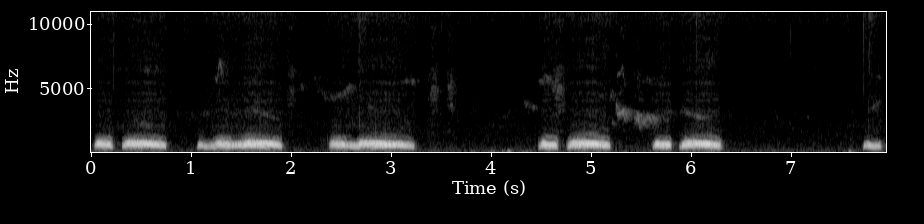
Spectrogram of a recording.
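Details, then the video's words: A spotted dove gives a good coo with 'dặm' phrases. Deep, husky paired coos come in bursts, each a clipped note followed by a longer throaty one. A faint high chirp from another bird is heard once. "Thổ tốt tiếng gù tốt dặm kèm gù"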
